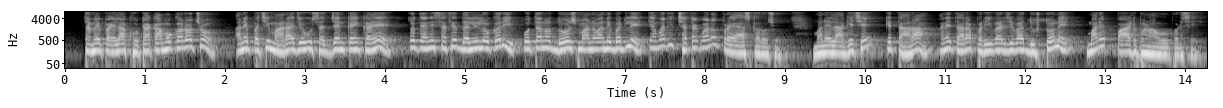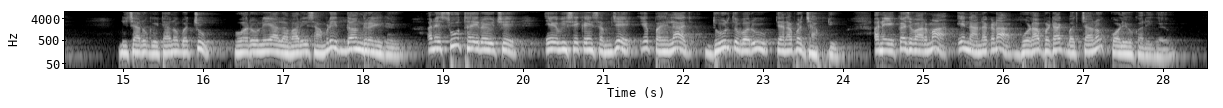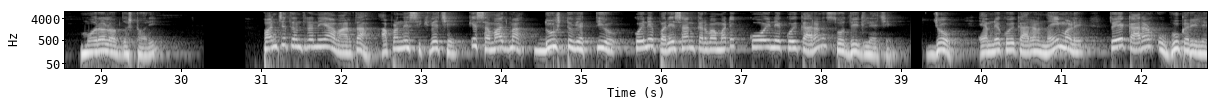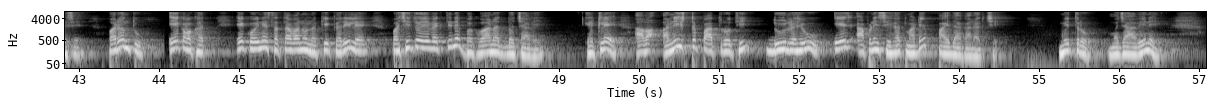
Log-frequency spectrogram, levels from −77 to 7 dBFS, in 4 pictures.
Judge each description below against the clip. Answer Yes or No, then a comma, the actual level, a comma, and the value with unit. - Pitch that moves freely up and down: Yes, wide, 6.7 semitones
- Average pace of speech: No, fast, 155 wpm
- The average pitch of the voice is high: No, medium, 175 Hz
